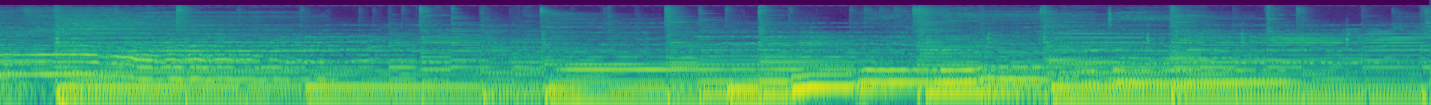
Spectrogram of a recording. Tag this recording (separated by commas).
Music, Pop music, Singing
